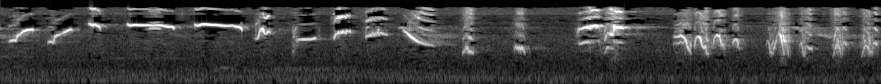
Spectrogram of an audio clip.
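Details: White-eye in full ngalas-style song, used to stimulate other white-eyes to sing: a rapid, varied twittering stream of high whistled slurs and chips, turning into dense buzzy trills toward the end.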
